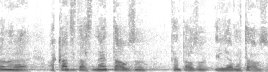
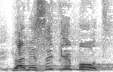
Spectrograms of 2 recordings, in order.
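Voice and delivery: loud, high-pitched pronouncement; booming warning; 10 semitones higher, 9 dB louder than usual. Retold or imitated. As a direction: proclaim it like an urgent warning from God. Voices God warning a man.

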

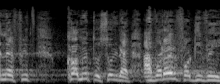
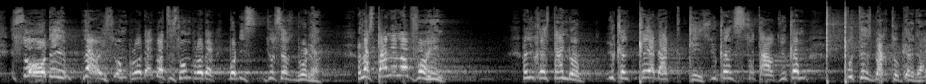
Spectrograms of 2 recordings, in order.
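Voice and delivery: high, loud, driving sermon; full-force preaching; 9 semitones higher, 9 dB louder than usual. Real, not acted. Preacher urging church to stand up for family, full-force preaching. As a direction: urge the congregation to stand up, voice raised.

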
